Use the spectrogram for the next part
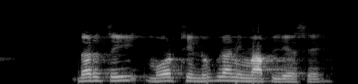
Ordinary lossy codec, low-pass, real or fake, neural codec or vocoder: Opus, 64 kbps; 7.2 kHz; real; none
